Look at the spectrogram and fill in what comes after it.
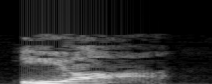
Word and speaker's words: Yah: Extol him that rideth upon the heavens by his name, Yah. It can't be spelled J-A-H, no J in the Hebrew language. It is spelled Y-A-H, Yahweh, Yah, and rejoice before him.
